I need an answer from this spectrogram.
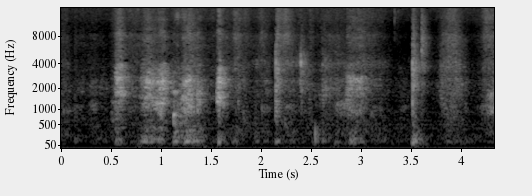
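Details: A Corgi taking on the big dogs in the house gives quick rough growls and whiny yips mixed with panting, in short irregular bursts; recorded August 2, 2017.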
